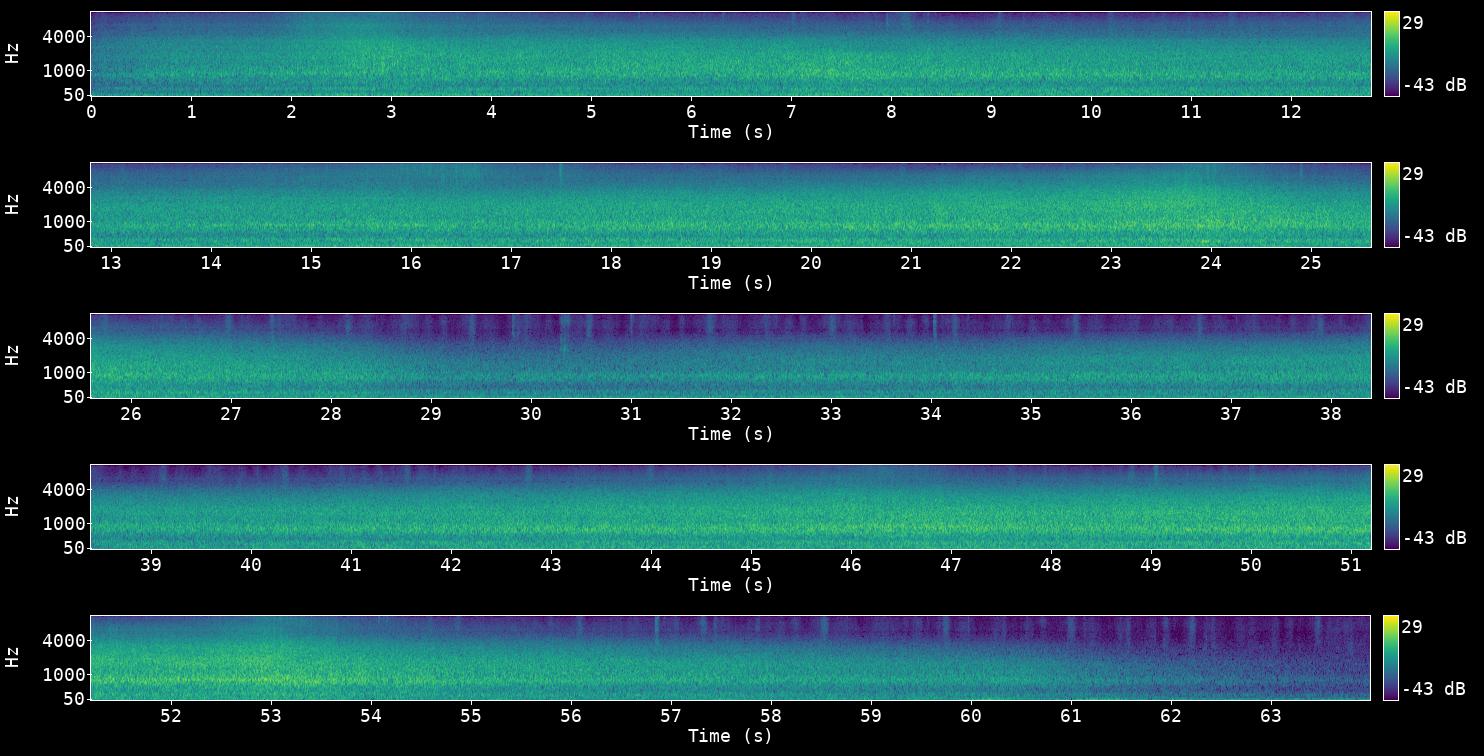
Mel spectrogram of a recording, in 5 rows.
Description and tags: STE-041 walking through tunnel
Walking through a large tunnel while cars drive through.
car, drive, reverberation, city, reverb, echo, tunnel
